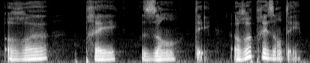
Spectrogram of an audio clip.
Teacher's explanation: All right, remember that you get this N together, and then, well, it's a nasal, so it goes in your nose, and it's en.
